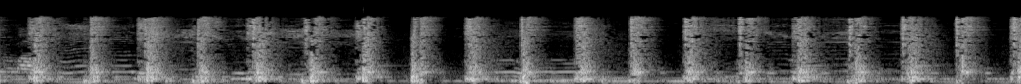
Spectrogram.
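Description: Acoustic drum kit played to a steady beat, its cymbal and drum hits coming at an even pace over a recorded song with guitar and vocals.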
